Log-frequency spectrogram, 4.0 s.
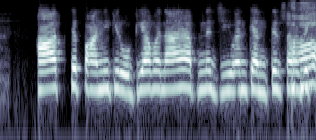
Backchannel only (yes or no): no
